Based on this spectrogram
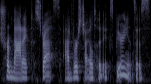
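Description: A woman speaks at a fairly slow pace in an animated, passionate tone. The recording is very clean, with a silent background. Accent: American. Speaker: functional medicine nutritionist and podcast host. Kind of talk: solo educational monologue.

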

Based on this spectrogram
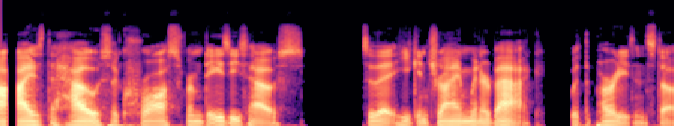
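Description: A man's fairly low-pitched voice, bright and sharp in tone, with fairly even intonation over a quiet background. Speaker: podcast host. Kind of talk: casual banter podcast chat. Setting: remote recording.

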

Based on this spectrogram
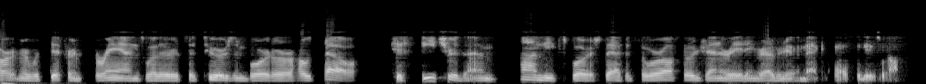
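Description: With an American accent, a man talks very fast in a fairly low, monotone, flat voice. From Michigan, US. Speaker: startup founder and CEO. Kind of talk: interview.

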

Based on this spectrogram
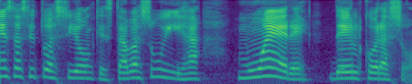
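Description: A woman speaks in a normal speaking voice at a fairly high pitch with ordinary pitch variation. Her pace is fairly slow, and the background is quiet. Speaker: radio host. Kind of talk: news reading. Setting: studio.

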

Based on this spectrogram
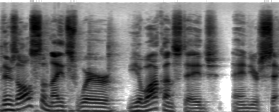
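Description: With a Canadian accent, this is an unremarkable speaking voice, moving at a fairly slow pace with ordinary pitch variation. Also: man, very clean recording, silent background. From Canada. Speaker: singer-songwriter. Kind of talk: interview.

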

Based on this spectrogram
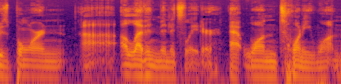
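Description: A man speaks at a fairly slow pace with vocal fry. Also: very clean recording, silent background. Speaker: podcaster and tutoring company founder. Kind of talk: casual interview chat.

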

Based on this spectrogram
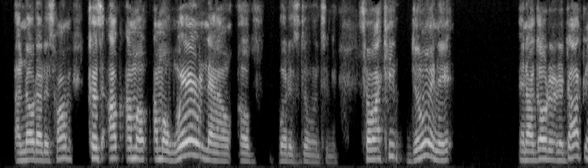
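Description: A man talks with a New York accent. His pitch is fairly high. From New York City (Queens). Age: 40s. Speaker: pastor and mindfulness teacher. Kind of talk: interview conversation.

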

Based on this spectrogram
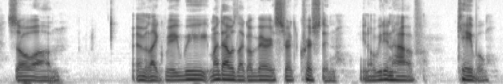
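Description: A man with a Toronto accent speaks in a fairly low, flat monotone at a fairly slow pace, with long, frequent pauses. The recording is very clean and the background silent. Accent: Toronto Canadian English. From Canada, Toronto (North York). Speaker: actor and voiceover artist. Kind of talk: casual chat.

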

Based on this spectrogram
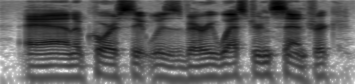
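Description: On a very clean recording with a silent background, a man speaks in a very deep, low voice with vocal fry. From US, moved around the South (Maryland, Florida). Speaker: community radio co-host. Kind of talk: casual interview.

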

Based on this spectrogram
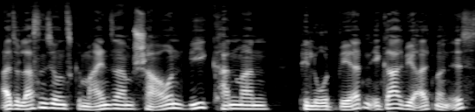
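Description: A man speaks in a normal speaking voice at a medium pitch, fairly slowly and with lively intonation. The sound is dry and close with no echo, on a very clean recording with a silent background. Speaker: pilot and flight school founder. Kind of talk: scripted podcast trailer. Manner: formal.

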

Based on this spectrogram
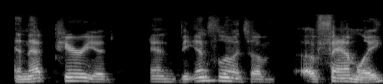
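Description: An unremarkable speaking voice from a man with an American accent, at a fairly slow pace with fairly even intonation, in a dry, close sound with no echo. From US South, Chattanooga, Tennessee. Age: 60s. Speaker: impact investor. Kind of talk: interview.

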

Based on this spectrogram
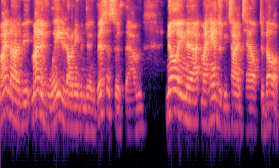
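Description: A man's fairly high-pitched, bright, sharp voice with an American accent, lively intonation, big swings in loudness and a fairly quick pace. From rural Colorado, then Bellingham, Washington. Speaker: company founder. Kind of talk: interview.

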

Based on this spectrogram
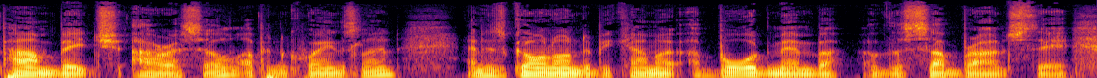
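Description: A man talks at a moderate speed in an Australian accent. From Australia, Adelaide. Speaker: radio host. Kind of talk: radio interview and casual chat.

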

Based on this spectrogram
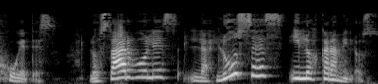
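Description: A woman with a slight Argentine accent speaks at a high pitch and a fairly slow pace. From Argentina. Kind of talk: devotional meditation. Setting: home recording room.

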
